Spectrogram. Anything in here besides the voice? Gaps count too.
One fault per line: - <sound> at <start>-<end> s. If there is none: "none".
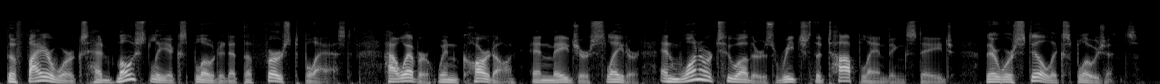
none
